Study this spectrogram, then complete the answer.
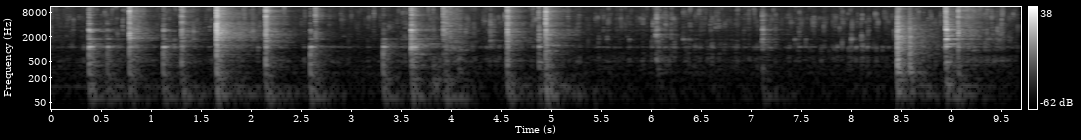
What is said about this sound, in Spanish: La voy echando poco a poco y voy mezclando.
